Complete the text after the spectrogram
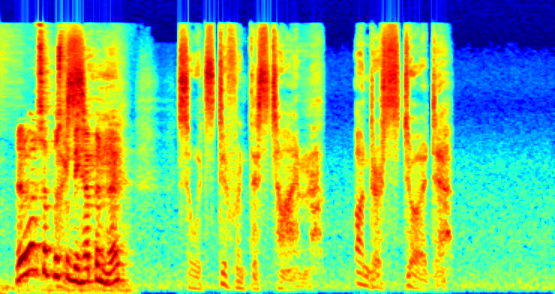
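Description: A young man speaks calmly and firmly, close by.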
